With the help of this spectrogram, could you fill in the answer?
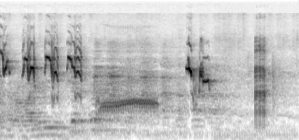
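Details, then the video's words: Model song of a Nias hill myna for training pet birds: a few sharp high whistles and squawks, a sustained nasal tone, then a final harsh burst. "BURUNG JALAK NIAS GACOR FULL ISIAN"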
